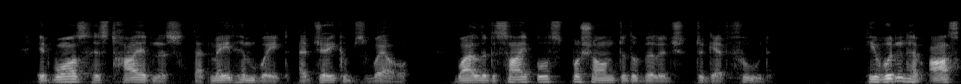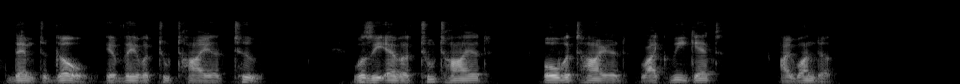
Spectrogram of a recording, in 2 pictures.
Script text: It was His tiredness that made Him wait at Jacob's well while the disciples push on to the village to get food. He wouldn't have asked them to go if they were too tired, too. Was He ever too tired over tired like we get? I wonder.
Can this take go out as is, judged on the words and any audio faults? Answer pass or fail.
pass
